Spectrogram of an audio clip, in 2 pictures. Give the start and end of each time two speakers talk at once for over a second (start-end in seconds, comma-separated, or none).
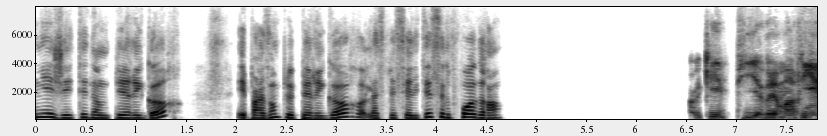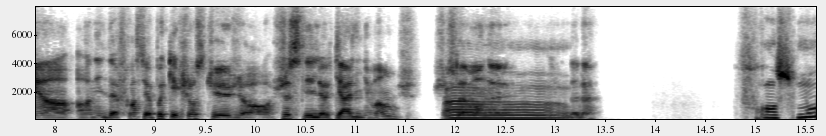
11.9-13.2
